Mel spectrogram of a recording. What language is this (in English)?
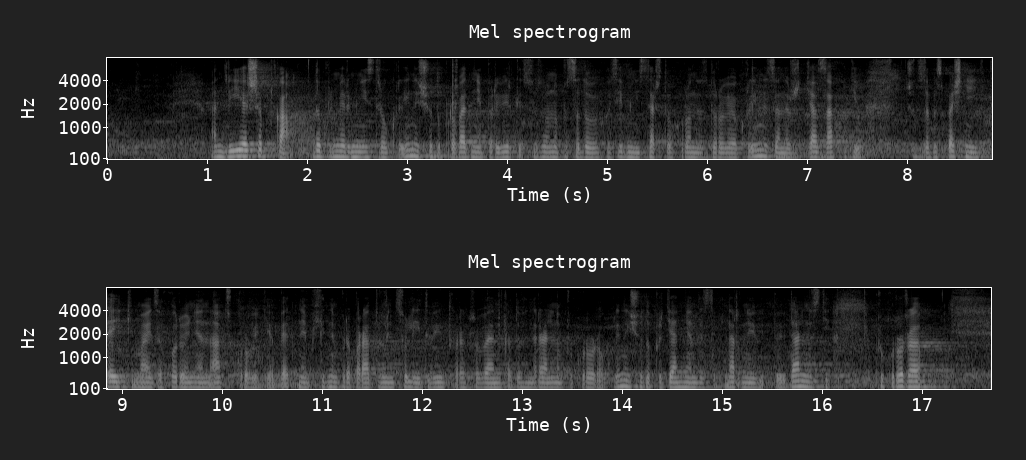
Ukrainian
